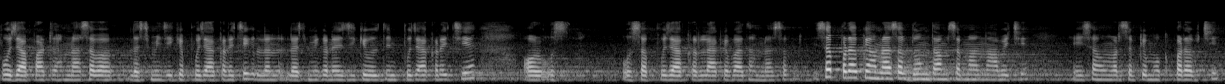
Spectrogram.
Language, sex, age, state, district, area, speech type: Maithili, female, 60+, Bihar, Purnia, rural, spontaneous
